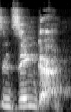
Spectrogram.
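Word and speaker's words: Nzinga: show yeah it's nice to be here so pronounce your name for us it's in zynga it's zynga oh that's easy to pronounce i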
